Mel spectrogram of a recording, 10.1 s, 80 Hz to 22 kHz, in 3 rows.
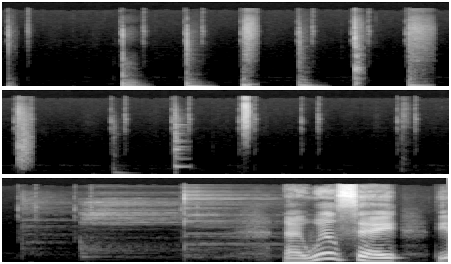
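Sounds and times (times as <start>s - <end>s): ringing drum sounds: 6.8s - 9.4s.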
